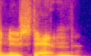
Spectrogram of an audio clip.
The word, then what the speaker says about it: New Stanton: If you say New Stanton, they just look at you like you're kind of funny. The accent, the accent is on the new.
